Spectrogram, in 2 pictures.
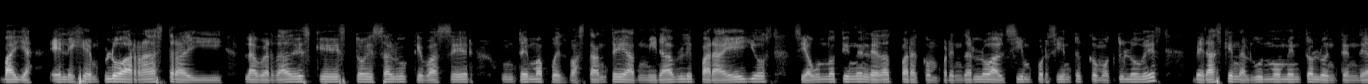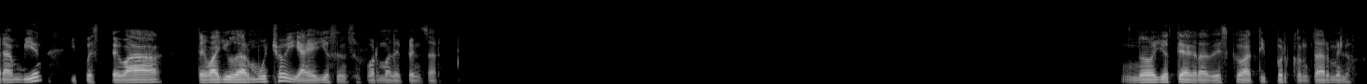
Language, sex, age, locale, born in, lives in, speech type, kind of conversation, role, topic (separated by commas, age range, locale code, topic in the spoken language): Spanish, male, 30-34, es-MX, Mexico, Mexico, conversation, advice, advisor, ¿Cómo puedo volver a estudiar siendo adulto y equilibrar mis responsabilidades?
